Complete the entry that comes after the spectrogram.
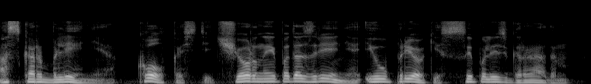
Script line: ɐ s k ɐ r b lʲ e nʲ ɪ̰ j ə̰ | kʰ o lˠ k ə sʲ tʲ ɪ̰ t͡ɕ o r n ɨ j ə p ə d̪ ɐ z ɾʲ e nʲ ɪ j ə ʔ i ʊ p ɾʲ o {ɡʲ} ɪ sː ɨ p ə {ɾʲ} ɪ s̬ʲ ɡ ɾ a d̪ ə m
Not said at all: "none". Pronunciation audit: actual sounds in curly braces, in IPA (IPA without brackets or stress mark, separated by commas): kʲ, lʲ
